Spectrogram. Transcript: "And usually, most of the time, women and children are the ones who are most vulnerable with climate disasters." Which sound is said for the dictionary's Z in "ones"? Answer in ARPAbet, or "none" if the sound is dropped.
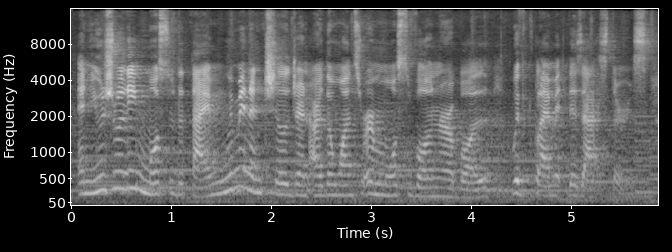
S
